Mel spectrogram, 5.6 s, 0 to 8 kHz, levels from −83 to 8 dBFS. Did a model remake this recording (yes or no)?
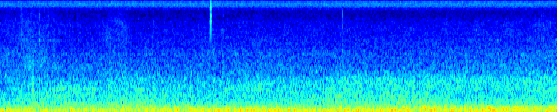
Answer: no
